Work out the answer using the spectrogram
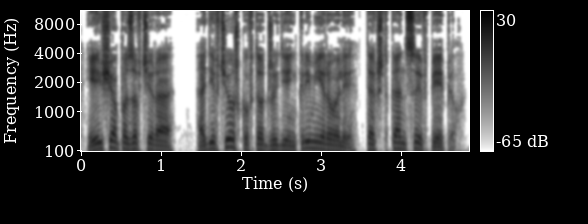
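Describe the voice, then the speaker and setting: A nosy old village woman barks orders and waves off every objection with scorn, as a man puts her on. The voice sits high and loud above a low, mellow reader's tone. It is a dry, close audiobook recording. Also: expressive, a little fast, no room sound, lightly acted. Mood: bossy. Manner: pushy, scornful.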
